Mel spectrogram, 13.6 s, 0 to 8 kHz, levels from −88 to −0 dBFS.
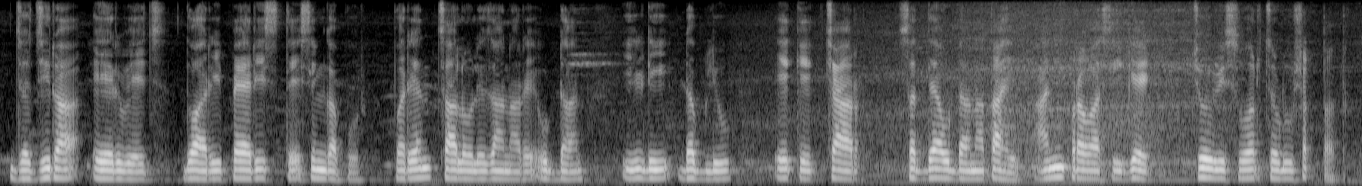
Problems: constant background noise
